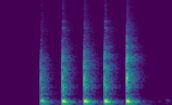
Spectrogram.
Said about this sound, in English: I never thought someone knocking on my door could be what gets me up and at them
